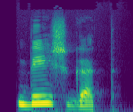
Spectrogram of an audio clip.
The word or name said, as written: देश-गत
